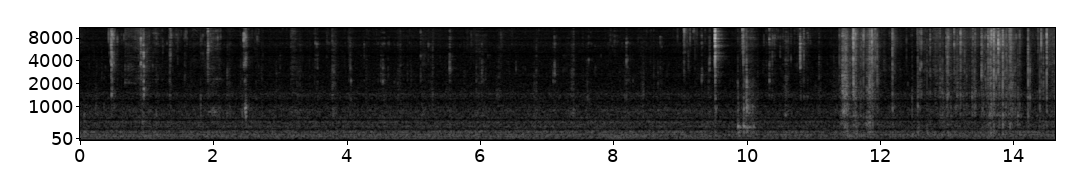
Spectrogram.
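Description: Close-up eating sounds: soft chewing with scattered light clicks of chopsticks on the bowl. About two-thirds of the way in, a plastic snack packet crinkles in several bursts.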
